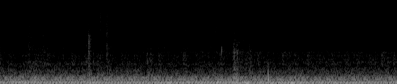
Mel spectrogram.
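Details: Tribute T720 motorhome, just after start-up: low, steady diesel rumble with even firing and no knock or rattle. The engine idles normally.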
